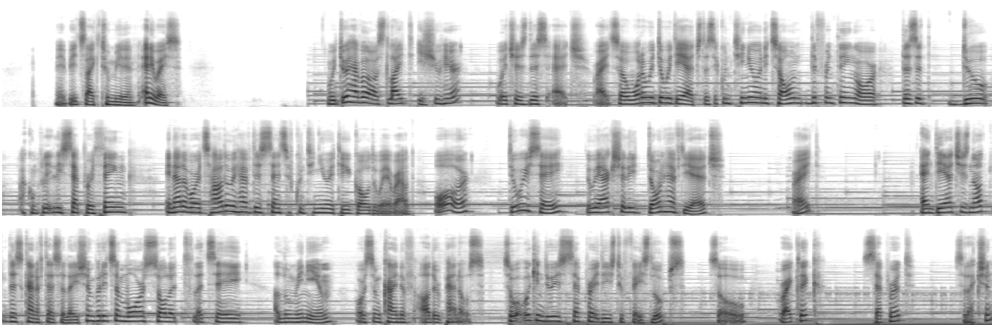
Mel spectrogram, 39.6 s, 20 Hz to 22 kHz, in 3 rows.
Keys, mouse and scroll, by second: 2.3 click, 2.9 scroll down 2, 3.3 click, 3.8 Tab, 3.9-4.9 scroll up 8, 5.0-5.4 scroll down 2, 5.6 shift+middle click, 10.8-15.3 scroll down 4, 18.2 scroll down 2, 18.7 middle click, 19.5 scroll up 2, 20.6 middle click, 21.2 Tab, 21.4 click, 22.7 shift+d, 24.5 middle click, 24.7 Tab, 25.3 alt+a, 25.3 alt+scroll up 2, 25.5 2, 26.0 alt+click, 26.8 alt+a, 26.9 alt+scroll up 1, 27.1 2, 27.7 alt+click, 28.4-29.1 scroll up 2, 28.9 3, 29.5 alt+click, 30.2 scroll up 2, 30.9 alt+shift+click, 31.5-32.7 scroll down 5, 32.7 scroll up 2, 33.6-35.6 scroll up 2, 36.6 right click.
